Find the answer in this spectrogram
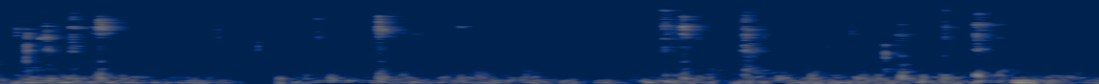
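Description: Faint typing on a computer keyboard: quick runs of key clicks, a short pause about a second in, then steadier typing.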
